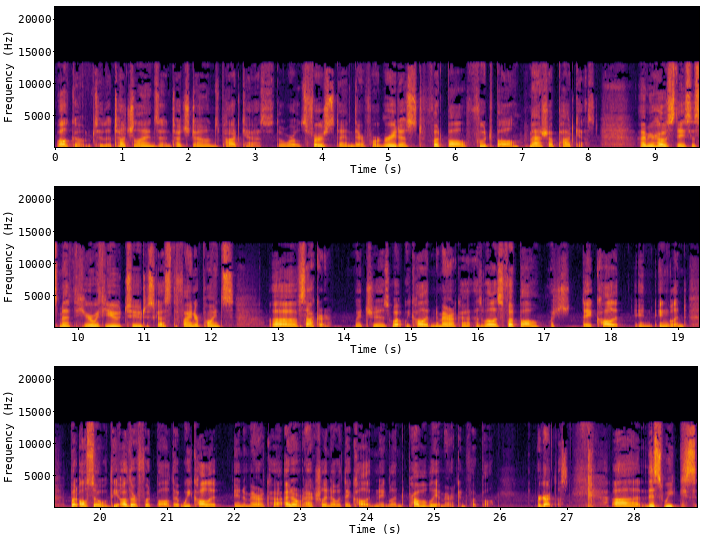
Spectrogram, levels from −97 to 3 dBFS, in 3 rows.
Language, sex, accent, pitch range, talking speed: English, male, American, 135-160 Hz, 160 wpm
